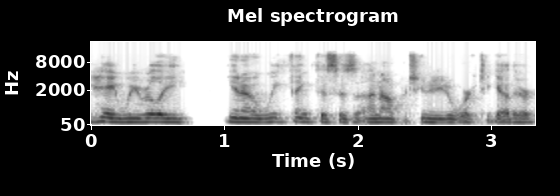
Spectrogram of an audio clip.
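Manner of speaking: ordinary talk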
